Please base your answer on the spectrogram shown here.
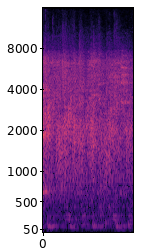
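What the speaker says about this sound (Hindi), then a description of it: "जोरदार ताली में चाहूंगा आपके लिए।" An audience at a success training seminar gives loud, dense applause, a brief continuous burst of many hands clapping at once.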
